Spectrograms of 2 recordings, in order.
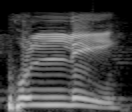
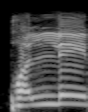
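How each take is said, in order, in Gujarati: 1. પહેલો સ્વર 'u' અવાજ છે. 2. પહેલો સ્વર 'a' અવાજ છે. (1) "નહીં ફુલ્લી" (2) "ફલ્લી નહીં"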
